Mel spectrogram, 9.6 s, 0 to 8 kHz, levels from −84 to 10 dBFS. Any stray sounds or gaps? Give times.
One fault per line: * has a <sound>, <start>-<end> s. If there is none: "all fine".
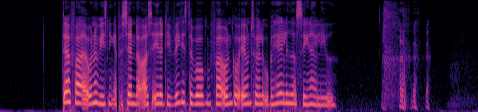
* has a laugh, 7.6-8.6 s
